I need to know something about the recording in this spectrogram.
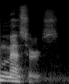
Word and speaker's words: Messrs: Two Messers, and that's MESSRS, which is an old British phrase addressing a group of men. Okay. Yeah, Messers. Messers. That's how it's pronounced. Like Mr. Misters?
